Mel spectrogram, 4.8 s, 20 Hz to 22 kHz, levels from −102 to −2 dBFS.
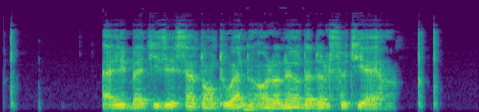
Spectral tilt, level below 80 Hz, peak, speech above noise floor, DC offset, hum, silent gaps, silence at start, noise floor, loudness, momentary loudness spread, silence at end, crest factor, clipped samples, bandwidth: -5 dB/octave; -52 dBFS; 0 dBFS; 65 dB; under 0.1%; none; none; 0.1 s; -77 dBFS; -13 LUFS; 19 LU; 0.4 s; 14 dB; under 0.1%; 7.8 kHz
